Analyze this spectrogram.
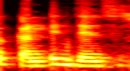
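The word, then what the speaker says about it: contingencies: कंटिंजेंसिस होगा। ज का उच्चारण करेंगे।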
